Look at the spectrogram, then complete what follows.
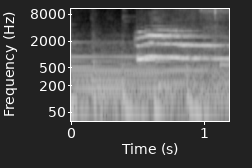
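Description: A single clear cat meow rises partway through, close and fairly loud, with a harmonic, slightly drawn-out tone over a low background hum.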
